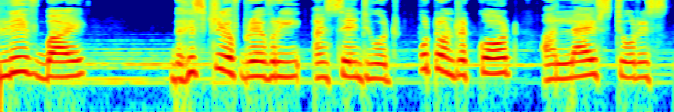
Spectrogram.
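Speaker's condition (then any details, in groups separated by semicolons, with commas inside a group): No condition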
